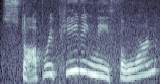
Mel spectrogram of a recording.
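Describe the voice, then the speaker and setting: A woman voicing a bossy young female bear in a storybook reading, with a sarcastic, loud delivery. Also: mid-range voice, big pitch swings, unhurried, slight background noise. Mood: menacing.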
